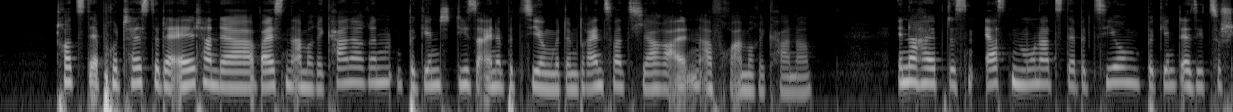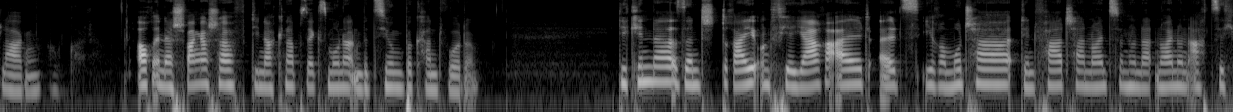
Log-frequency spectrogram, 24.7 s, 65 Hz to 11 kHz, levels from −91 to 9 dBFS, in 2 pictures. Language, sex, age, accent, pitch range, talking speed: German, female, 10-29, German, 190-230 Hz, 135 wpm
